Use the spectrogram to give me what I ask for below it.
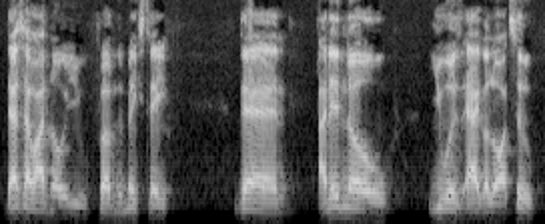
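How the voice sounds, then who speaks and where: Deep-voiced New podcast host. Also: male voice, fairly even intonation, moderate pace, highs cut off. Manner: conversational, brief "mm-hmm" listening cues. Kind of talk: casual interview chat.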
